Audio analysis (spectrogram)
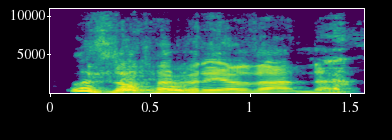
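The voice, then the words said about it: Irish-accented character voice. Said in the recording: “Oh, wait, I'm Irish, aren't I? ... Definitely not your character voice. ... Where's my character voice? ... There you go.”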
